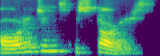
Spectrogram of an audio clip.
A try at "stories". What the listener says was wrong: So don't forget the S at the end.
